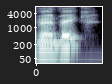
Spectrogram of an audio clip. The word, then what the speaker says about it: van Wyk: Van Vaak? – Yeah, that's pretty good. – The W is like German, you know, you don't pronounce, the W's are pronounced as V's.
